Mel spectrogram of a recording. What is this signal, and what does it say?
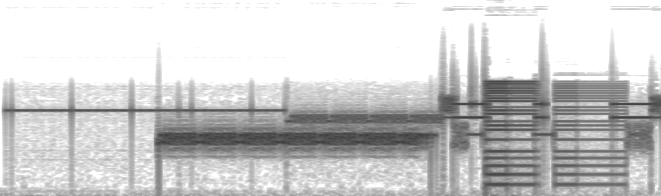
Dial-up modem handshake.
